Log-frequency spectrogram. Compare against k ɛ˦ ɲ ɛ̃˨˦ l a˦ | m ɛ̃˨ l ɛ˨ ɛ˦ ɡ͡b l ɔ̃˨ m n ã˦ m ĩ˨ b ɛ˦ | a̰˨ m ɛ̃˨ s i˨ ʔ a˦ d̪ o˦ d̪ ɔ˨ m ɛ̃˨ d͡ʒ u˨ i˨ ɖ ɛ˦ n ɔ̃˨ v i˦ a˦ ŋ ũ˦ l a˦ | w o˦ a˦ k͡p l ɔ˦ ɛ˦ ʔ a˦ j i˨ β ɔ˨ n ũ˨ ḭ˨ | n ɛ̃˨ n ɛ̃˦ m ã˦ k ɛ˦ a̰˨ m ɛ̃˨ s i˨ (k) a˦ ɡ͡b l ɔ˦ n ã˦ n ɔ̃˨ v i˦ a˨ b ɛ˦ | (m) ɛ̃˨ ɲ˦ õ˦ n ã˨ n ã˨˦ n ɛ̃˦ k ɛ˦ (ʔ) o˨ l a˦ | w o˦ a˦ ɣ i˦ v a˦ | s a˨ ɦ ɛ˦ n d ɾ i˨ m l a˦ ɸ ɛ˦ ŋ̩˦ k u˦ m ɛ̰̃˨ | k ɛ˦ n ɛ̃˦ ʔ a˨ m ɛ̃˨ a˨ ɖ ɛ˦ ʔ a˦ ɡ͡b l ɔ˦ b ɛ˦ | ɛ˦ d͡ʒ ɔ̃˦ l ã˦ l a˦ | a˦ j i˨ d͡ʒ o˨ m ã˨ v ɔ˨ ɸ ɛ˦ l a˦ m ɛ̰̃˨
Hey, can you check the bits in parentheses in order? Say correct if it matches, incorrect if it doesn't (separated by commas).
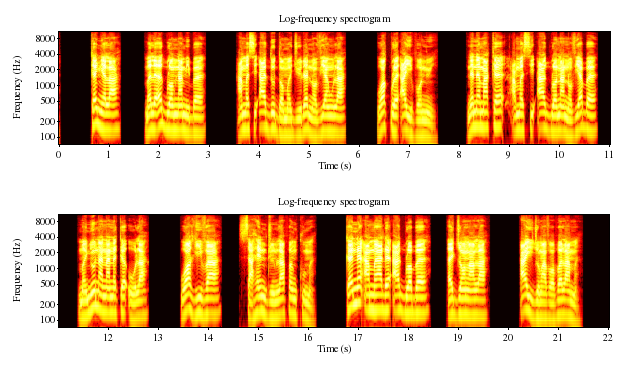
incorrect, correct, correct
